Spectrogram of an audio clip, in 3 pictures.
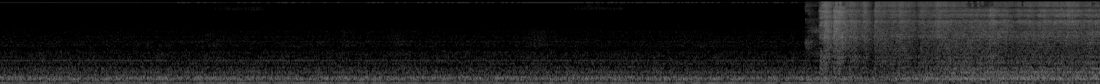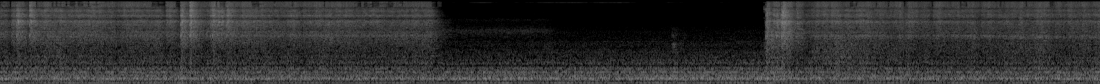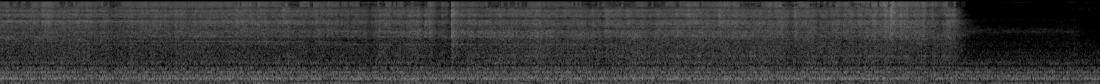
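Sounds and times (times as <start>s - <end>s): steady low hum: 0.0s - 33.0s
welding arc hissing: 8.0s - 15.5s, 18.6s - 31.8s.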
